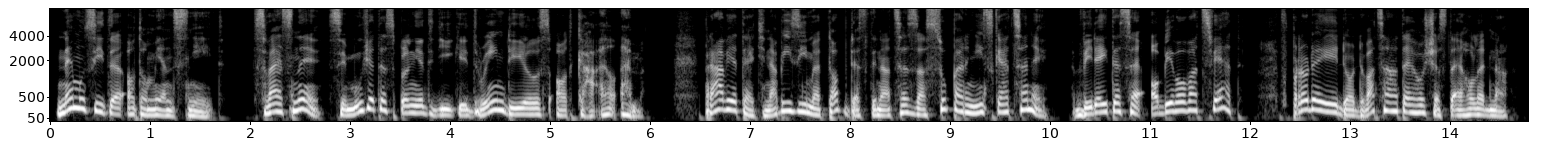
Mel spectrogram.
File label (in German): Funk Spot; KLM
